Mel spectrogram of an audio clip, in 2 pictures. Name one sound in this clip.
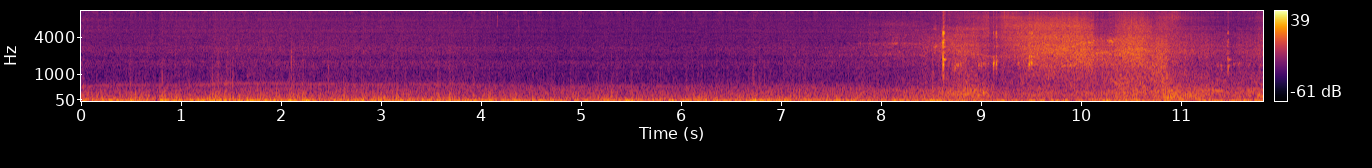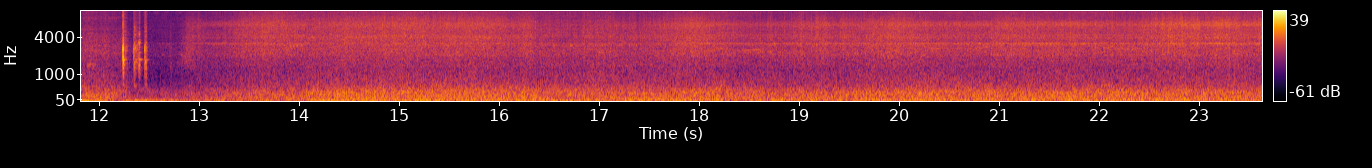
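Wind roars loudly against a microphone outdoors.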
